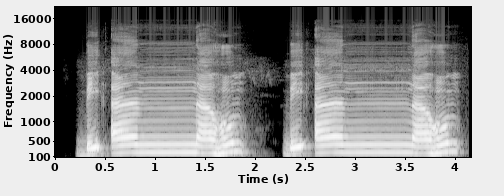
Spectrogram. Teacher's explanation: جب نون کو پڑھیں گے تو غنہ کریں گے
